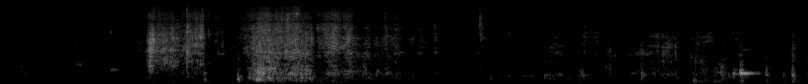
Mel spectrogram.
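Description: Rustling and crinkling of trading-card packs and wrappers being handled and opened, louder about a second and a half in and again near three seconds, then fainter scattered rustles and clicks.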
